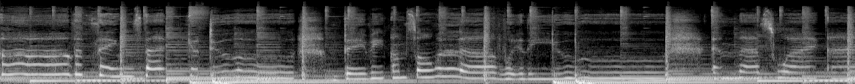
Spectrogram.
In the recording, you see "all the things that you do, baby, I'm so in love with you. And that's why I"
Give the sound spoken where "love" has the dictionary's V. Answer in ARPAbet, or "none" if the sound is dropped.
V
